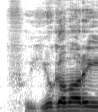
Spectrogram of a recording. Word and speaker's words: 冬ごもり: Just 5 syllables one after the other, but with a wait. Fuyugomori. Slower at the end.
